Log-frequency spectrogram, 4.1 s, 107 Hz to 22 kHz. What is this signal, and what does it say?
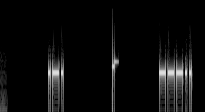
Morse code, heard as a keyed tone, about 27 wpm, 700 Hz. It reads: R 8
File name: Single-Letter-Number-28wpm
